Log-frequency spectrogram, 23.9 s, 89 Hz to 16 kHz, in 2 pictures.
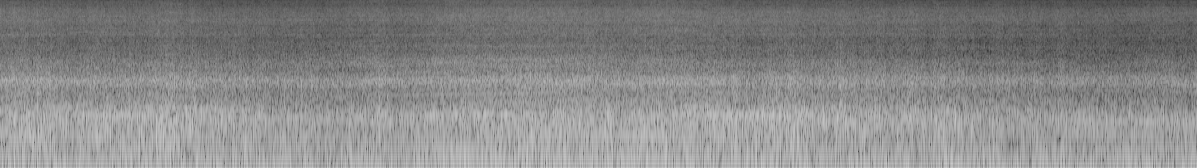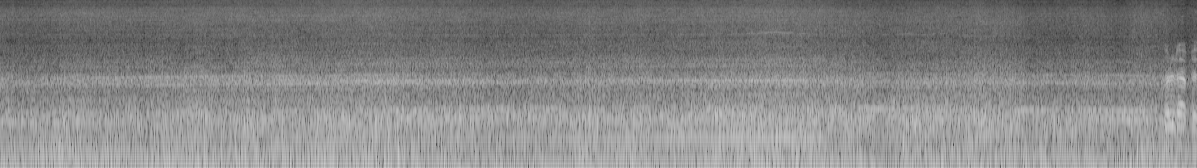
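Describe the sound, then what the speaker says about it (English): A 2011 BMW R1200GSA motorcycle cruises in sixth gear, its engine a loud, continuous low drone blended with heavy wind rush, steady without a break. "Put it up in 6th gear, and you can just cruise all day on this bike"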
